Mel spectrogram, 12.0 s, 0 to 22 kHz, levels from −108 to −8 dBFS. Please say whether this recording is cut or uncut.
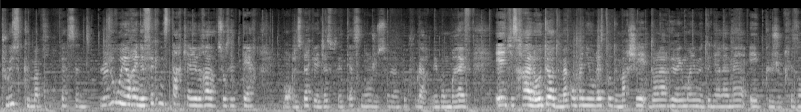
cut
